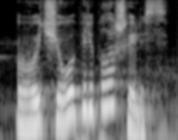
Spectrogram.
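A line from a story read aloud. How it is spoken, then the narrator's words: Confused question. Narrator (Russian): Снова спросила Зали, растерянно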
